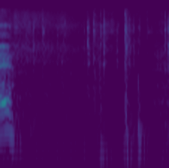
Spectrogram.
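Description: A few light, sharp clicks and knocks in quick succession, about a second in, after a near-silent pause.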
